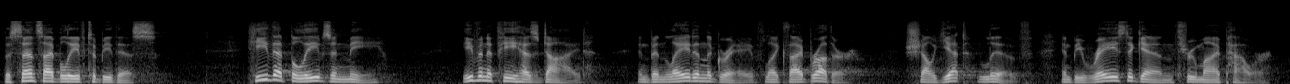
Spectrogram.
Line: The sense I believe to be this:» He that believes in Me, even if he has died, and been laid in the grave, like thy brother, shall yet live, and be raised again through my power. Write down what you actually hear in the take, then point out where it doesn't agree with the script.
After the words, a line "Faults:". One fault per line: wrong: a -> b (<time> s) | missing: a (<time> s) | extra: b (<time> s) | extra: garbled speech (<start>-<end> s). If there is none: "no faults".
The sense I believe to be this:» He that believes in Me, even if he has died, and been laid in the grave, like thy brother, shall yet live, and be raised again through my power.
Faults:
no faults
